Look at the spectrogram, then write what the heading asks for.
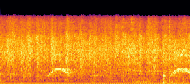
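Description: An audience in the auditorium of the Christian Service University College applauds steadily, a dense, even wash of clapping that holds a constant loudness throughout, with a few faint voices rising briefly within it.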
